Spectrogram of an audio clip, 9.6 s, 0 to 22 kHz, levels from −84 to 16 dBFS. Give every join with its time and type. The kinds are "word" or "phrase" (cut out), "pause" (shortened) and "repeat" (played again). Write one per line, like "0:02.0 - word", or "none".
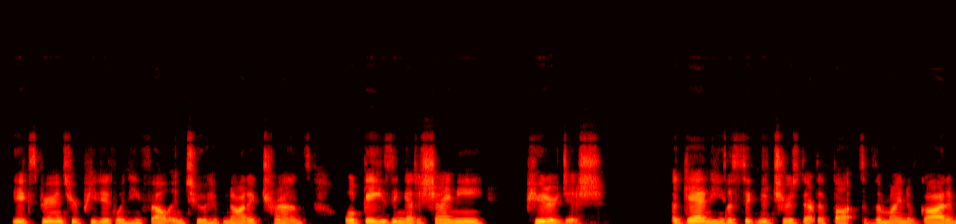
0:01.1 - word
0:07.2 - word
0:08.1 - word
